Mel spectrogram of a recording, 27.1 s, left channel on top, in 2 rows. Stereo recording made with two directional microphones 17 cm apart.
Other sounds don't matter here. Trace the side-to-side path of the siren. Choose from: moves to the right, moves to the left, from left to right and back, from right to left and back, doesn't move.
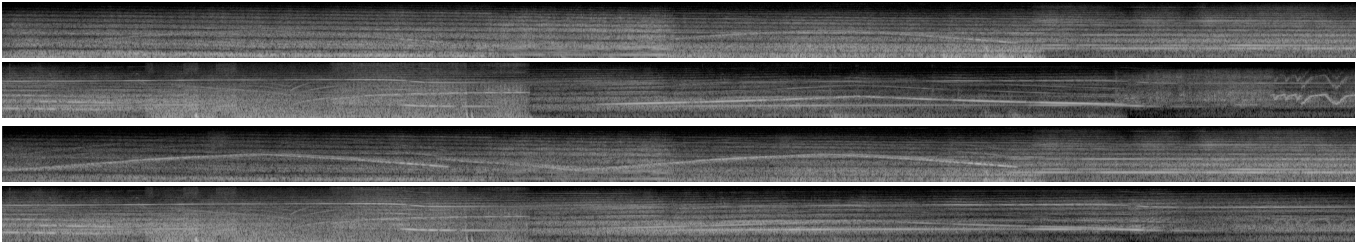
moves to the left.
